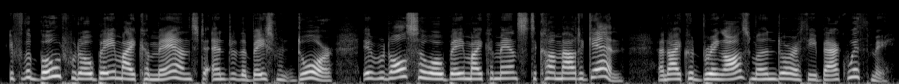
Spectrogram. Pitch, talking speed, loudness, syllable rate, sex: 250 Hz, 215 wpm, -17 LUFS, 5.4 syllables/s, female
